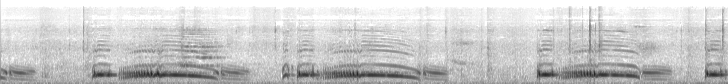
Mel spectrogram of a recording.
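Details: Dove calling to lure other doves into cooing: long, deep, rolling coos, each a pulsing tone that swells then falls, ending in a short clipped note, repeated about every three seconds, indoors with faint clicks.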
